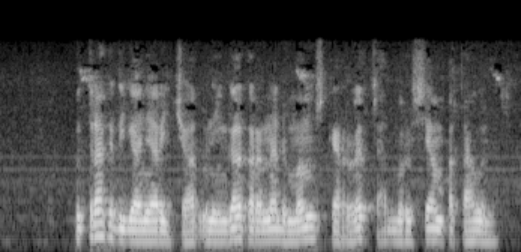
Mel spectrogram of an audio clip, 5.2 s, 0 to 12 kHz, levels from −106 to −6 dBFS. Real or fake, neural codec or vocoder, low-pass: real; none; 7.2 kHz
